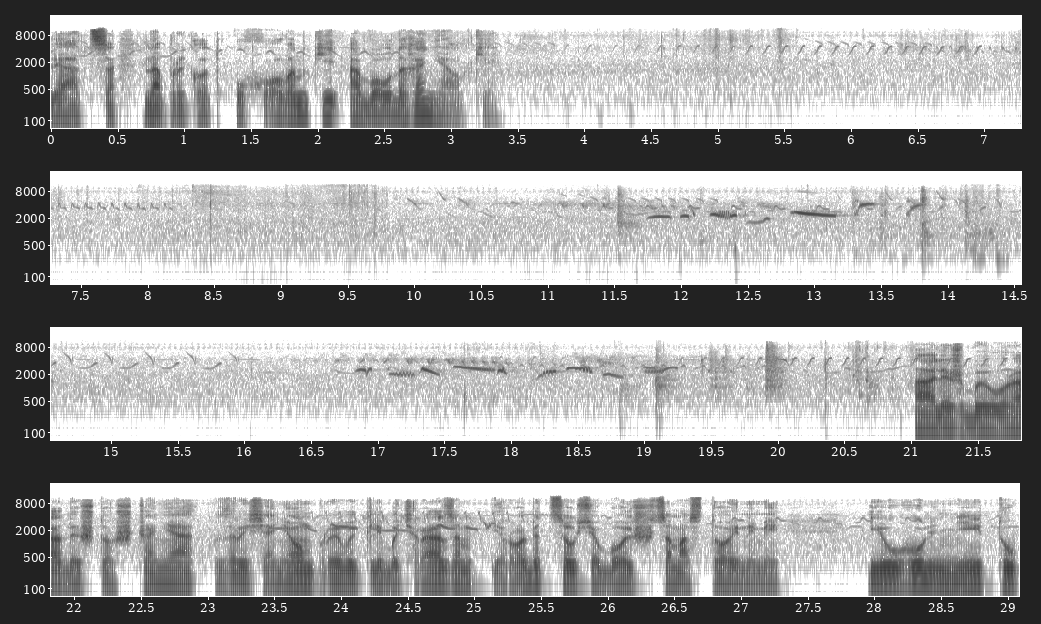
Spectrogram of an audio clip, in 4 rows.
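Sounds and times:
birds chirping: 0:00.0 - 0:29.0.

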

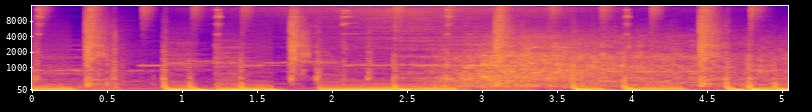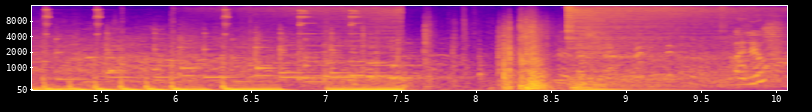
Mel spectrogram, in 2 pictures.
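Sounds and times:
comedy music with bass beat: 0:00.0 - 0:07.6, 0:08.4 - 0:09.8.

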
